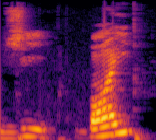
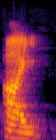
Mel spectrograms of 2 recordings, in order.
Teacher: temos o ditongo aberto oi. A boca aberta, oi.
